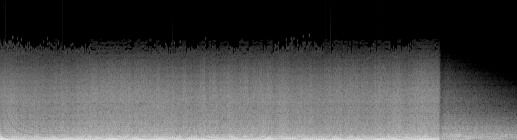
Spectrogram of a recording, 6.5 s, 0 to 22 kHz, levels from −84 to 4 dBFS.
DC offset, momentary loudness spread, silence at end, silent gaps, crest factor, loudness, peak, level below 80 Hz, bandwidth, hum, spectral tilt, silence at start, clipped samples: under 0.1%; 5 LU; 0 s; none; 12 dB; -13 LUFS; 0 dBFS; -18 dBFS; 13.5 kHz; none; -5 dB/octave; 0 s; under 0.1%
